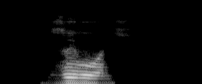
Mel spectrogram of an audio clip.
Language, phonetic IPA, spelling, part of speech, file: Latvian, [ziluònis], zilonis, noun, Lv-zilonis.ogg
- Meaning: elephant (fam. Elephantidae)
